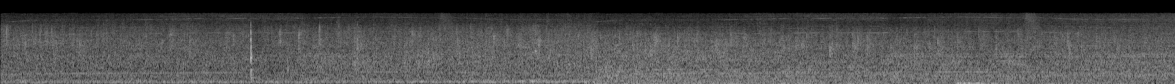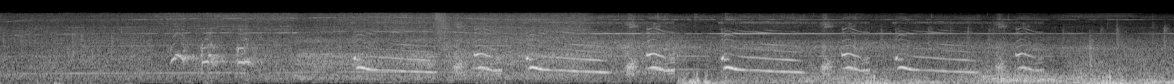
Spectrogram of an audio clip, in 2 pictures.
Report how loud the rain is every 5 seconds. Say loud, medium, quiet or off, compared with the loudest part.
medium, medium, medium, medium, loud.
